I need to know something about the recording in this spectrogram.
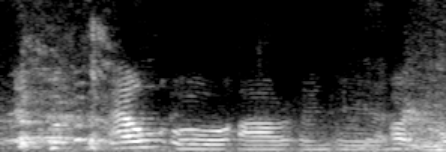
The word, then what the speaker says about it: Lorna: I not just say that spell it l o r n a l o r n a Lorna not even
